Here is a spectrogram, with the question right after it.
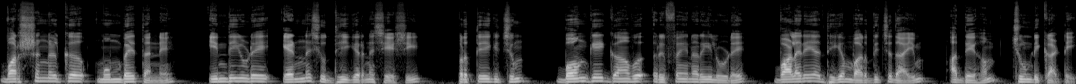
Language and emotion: Malayalam, neutral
